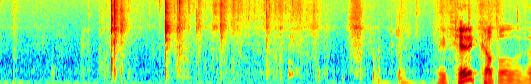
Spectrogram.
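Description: Plastic wrap crinkles as hands tear it off a box.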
